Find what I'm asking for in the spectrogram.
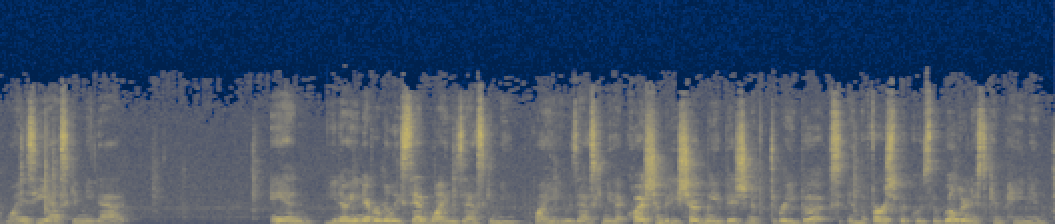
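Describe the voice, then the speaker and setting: A middle-aged woman hosting religious internet radio. Her voice is weak after a stroke, and she talks in a soft, plain-spoken, unhurried way. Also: on the high side, reverberant, distant mic, low-quality recording. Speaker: radio host. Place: small room at home, indoors. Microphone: headset.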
